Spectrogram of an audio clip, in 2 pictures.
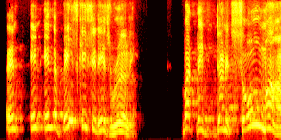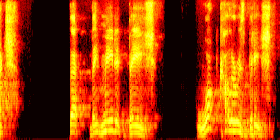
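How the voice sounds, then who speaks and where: A man's high-pitched voice with very wide pitch swings and very even loudness, at a very slow pace with long, frequent pauses, over music in the background. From England. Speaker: investment strategist. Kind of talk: interview.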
